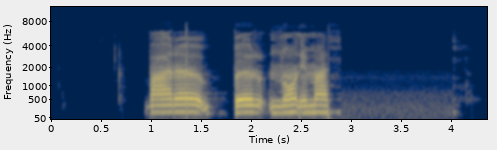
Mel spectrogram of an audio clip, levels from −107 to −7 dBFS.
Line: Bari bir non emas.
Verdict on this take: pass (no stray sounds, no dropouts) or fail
pass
